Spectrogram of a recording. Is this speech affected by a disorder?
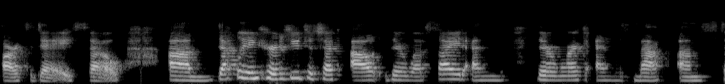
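No.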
